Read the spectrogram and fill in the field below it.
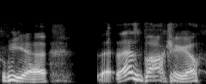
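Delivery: usual speaking voice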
